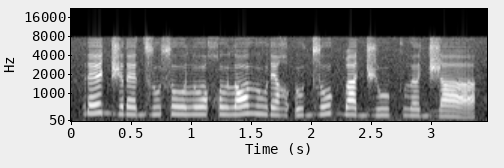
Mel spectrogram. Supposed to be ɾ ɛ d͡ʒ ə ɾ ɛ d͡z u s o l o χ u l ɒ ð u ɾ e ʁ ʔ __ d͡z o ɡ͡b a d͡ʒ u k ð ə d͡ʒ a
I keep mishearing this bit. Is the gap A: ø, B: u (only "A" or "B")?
B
